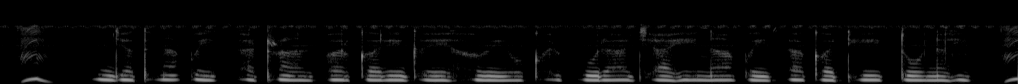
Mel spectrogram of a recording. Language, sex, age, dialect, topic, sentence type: Chhattisgarhi, female, 25-30, Northern/Bhandar, banking, question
